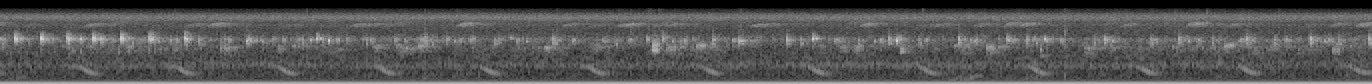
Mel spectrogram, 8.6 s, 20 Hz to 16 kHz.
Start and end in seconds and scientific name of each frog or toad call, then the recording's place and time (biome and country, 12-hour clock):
0.0	8.5	Physalaemus cuvieri
5.7	6.6	Leptodactylus latrans
Atlantic Forest, Brazil, 11:30pm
